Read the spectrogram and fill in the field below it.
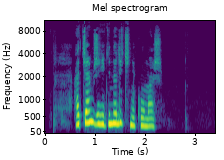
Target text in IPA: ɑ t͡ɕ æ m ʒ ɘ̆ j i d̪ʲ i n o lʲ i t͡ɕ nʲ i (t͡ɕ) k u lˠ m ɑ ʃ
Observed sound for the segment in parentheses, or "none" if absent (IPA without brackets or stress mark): none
